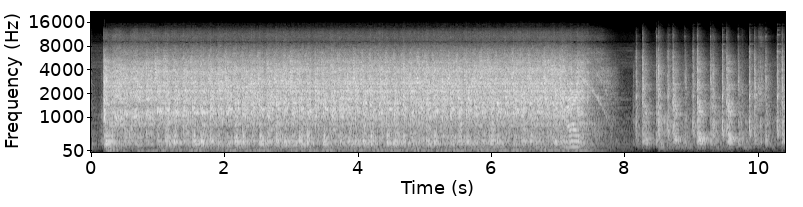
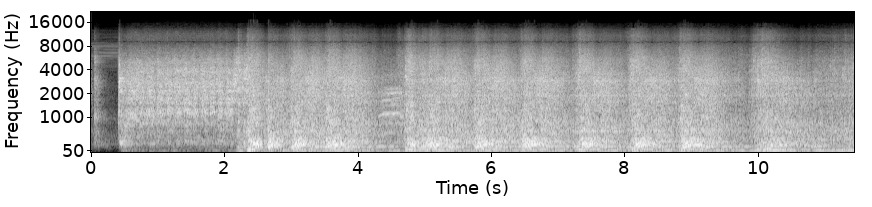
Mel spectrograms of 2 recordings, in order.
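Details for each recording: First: Model A rat rod after TH400 transmission rebuild and install, cranking for about seven seconds without catching; owner suspects the fuel system ran dry and needs time to get gas back up; crank no start. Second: Ford Model A rat rod V8 after TH400 transmission rebuild and install, started after dry cranking until fuel returned: catches and settles into a lumpy, even idle with steady throb, running cleanly as it warms.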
